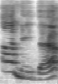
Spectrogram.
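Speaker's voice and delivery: brash, cocky, swaggering voice. Retelling a reply heard through the box: imitating a cocky voice. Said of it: "this kind of cocky voice goes".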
